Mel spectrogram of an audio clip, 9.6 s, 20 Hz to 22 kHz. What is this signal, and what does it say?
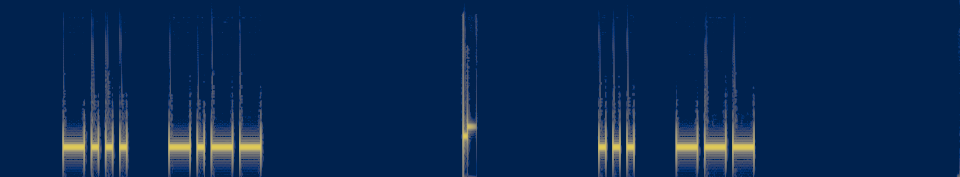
Morse code, heard as a keyed tone, about 17 wpm, spaced as for 12 wpm, 700 Hz. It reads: BY SO
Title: 2x Character Spacing - Top 100 Words - 17wpm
